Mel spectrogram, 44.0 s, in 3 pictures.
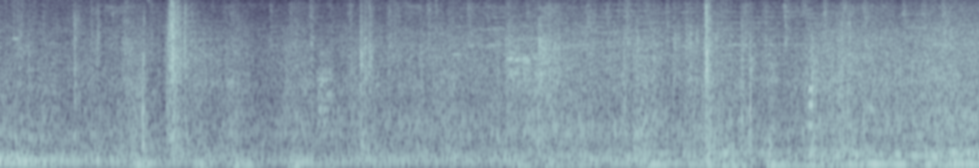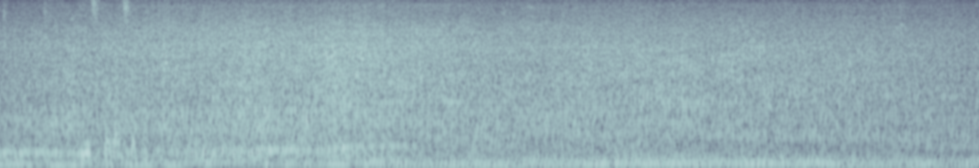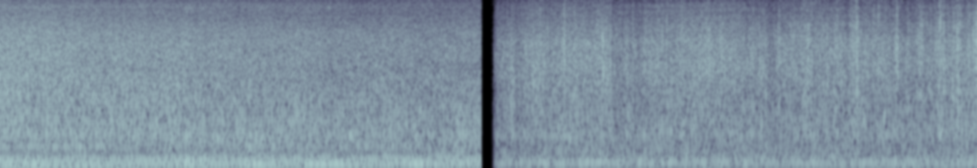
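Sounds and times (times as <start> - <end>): diesel train drone: 0.0 - 38.8.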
